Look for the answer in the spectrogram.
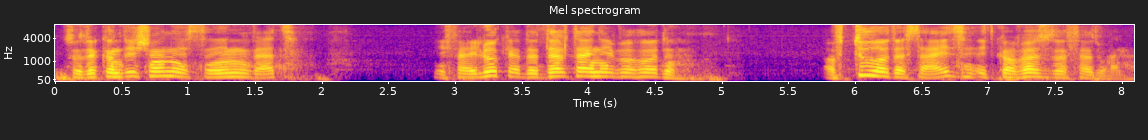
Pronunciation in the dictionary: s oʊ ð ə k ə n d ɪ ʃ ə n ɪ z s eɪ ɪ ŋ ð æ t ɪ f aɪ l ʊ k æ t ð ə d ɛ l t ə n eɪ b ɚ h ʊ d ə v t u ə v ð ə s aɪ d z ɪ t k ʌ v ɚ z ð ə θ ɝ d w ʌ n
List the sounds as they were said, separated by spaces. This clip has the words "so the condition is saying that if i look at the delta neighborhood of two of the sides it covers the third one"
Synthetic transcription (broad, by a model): s oʊ ð ə k ə n d ɪ ʃ ə n ɪ z s eɪ ɪ ŋ ð æ t ɪ f aɪ l ʊ k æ t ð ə d ɛ l t ə n eɪ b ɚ h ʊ d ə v t u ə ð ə s aɪ d z ɪ t k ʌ v ɚ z ð ə θ ɝ d w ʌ n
